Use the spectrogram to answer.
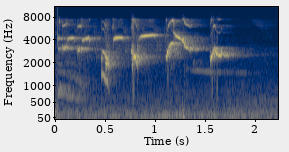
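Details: Oriental magpie-robin, recorded to make rival birds sing: a short series of clear slurred whistles and sharp chips, some sliding down and some rising, quieter than the rest.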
